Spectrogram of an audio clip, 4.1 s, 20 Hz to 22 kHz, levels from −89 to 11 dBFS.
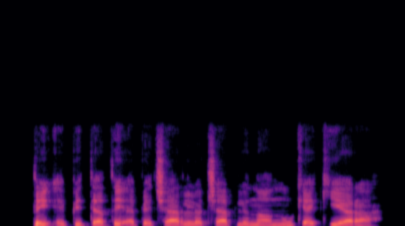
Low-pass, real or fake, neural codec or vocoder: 9.9 kHz; real; none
